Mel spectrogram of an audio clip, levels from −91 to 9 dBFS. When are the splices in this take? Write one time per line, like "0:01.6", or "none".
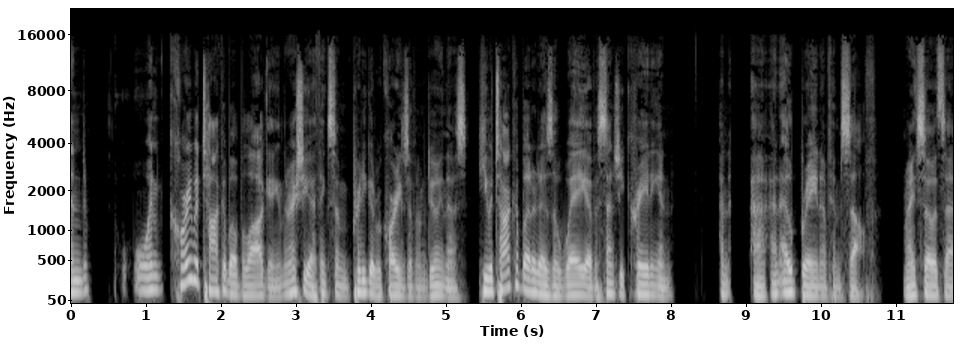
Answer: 0:05.3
